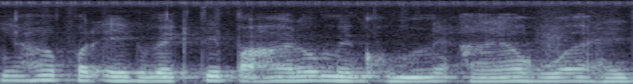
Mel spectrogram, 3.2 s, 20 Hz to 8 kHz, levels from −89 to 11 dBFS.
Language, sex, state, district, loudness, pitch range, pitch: Hindi, male, Bihar, Jamui, -15 LUFS, 135-155 Hz, 140 Hz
